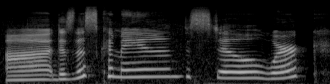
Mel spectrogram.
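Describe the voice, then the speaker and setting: Woman streamer, slightly high voice, soft relaxed gaming chat, very slow pace. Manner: soft, relaxed, thanks viewers. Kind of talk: casual live-stream chat while gaming.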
